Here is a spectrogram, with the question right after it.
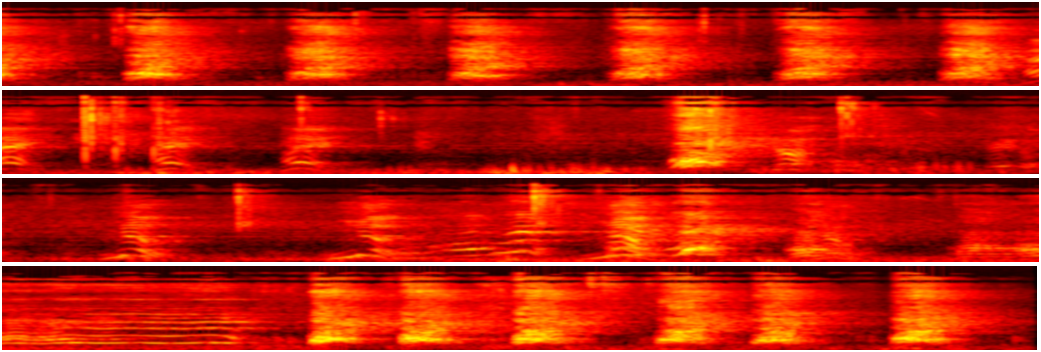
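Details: During everyday exercise an XL American Bully gives steady barks about twice a second, pausing midway while a man speaks, then resuming the rhythmic barking to the end.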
